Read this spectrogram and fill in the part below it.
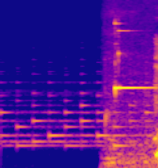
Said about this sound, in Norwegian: Got a message.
